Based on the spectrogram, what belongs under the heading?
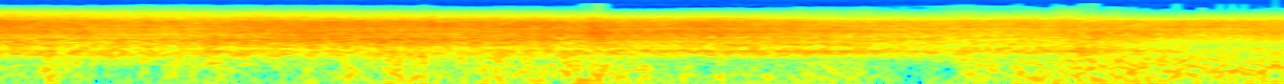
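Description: Steady rolling roar of a container freight train running away into the distance on the rails, with an uneven low rumble of wind buffeting the microphone.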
